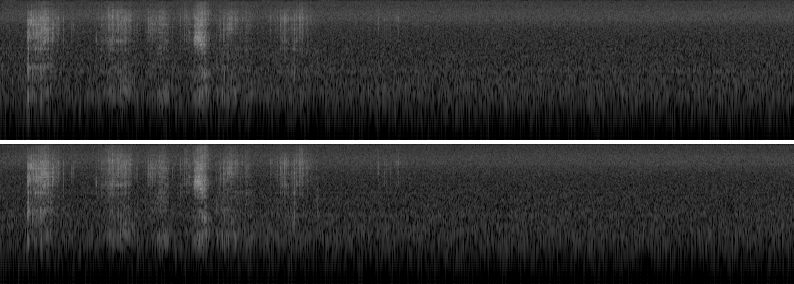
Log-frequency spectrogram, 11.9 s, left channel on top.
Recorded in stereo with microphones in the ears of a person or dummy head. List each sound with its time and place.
0.4 s crushing: 10° right (ahead or behind), 1.2 m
